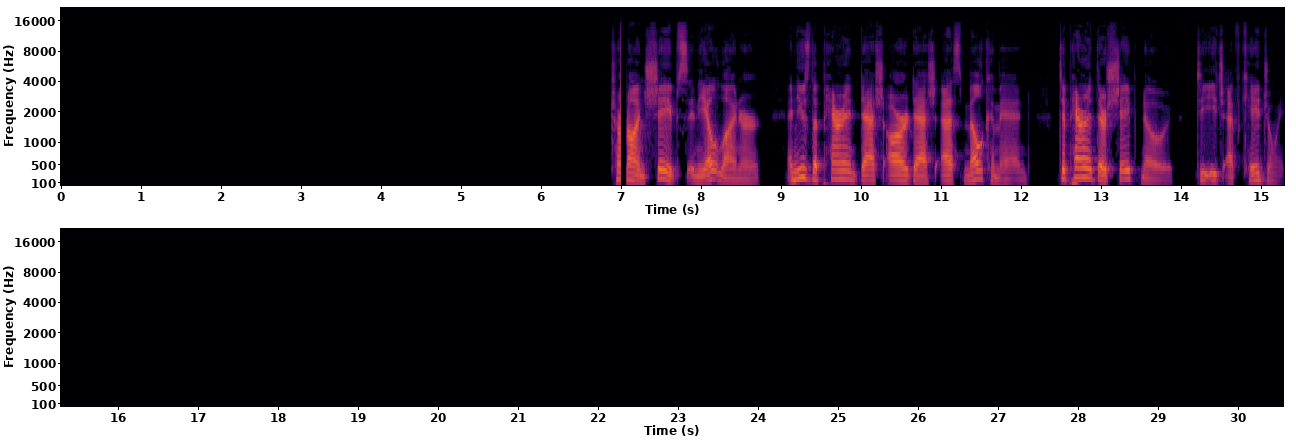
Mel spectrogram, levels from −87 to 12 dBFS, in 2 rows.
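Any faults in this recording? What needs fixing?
A block of digital silence runs from 7.00 to 7.08 s, an 80 ms hole where the sound cuts out with no fade. Prevent it with larger output buffers and guards against invalid values in processing.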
